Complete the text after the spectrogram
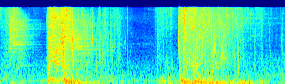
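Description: A wooden door bursts apart with loud cracking and splintering.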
